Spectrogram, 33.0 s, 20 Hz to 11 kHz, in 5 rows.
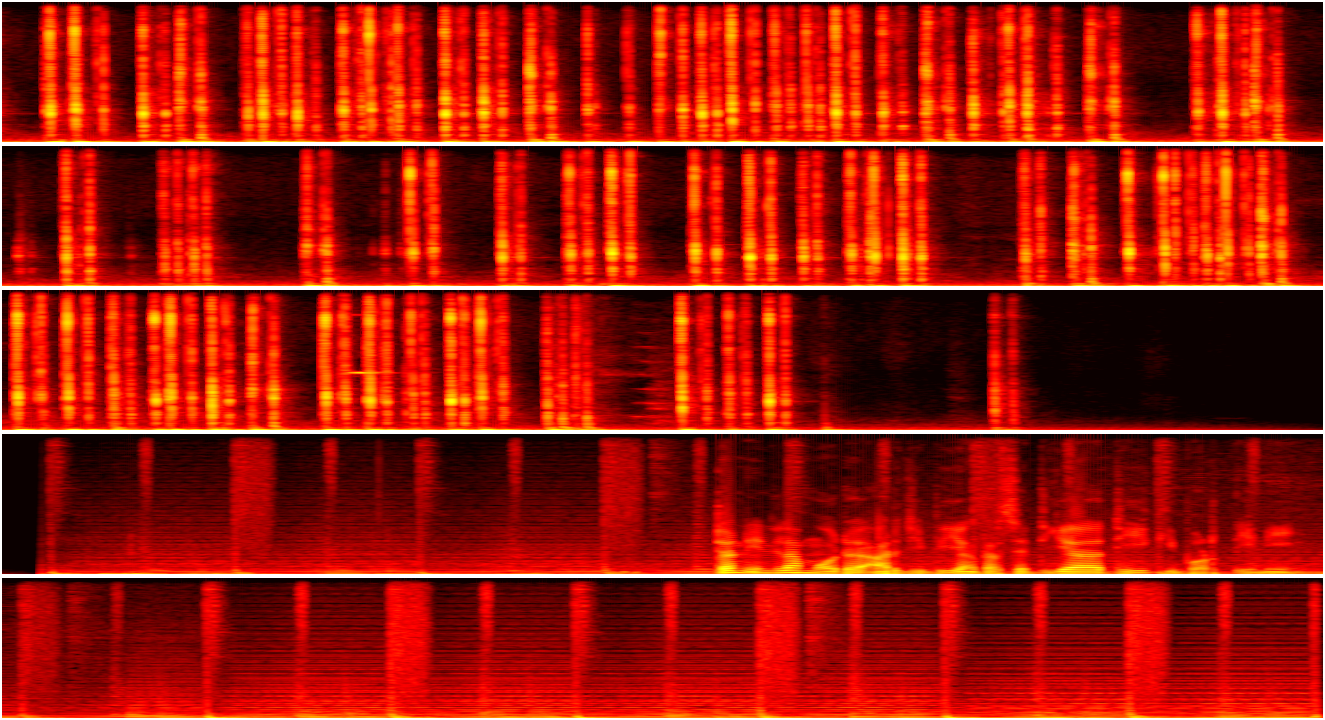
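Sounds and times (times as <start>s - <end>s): mechanical keyboard typing: 0.0s - 17.3s
steady low hum: 0.0s - 33.0s.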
